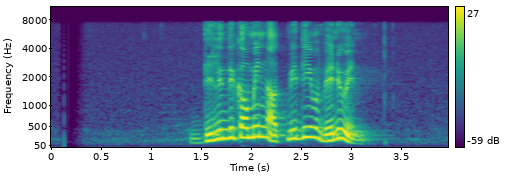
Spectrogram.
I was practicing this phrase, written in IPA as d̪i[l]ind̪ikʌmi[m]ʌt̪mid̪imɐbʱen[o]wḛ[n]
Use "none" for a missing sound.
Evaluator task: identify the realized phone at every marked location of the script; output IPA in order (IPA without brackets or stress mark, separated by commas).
l, n, u, n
